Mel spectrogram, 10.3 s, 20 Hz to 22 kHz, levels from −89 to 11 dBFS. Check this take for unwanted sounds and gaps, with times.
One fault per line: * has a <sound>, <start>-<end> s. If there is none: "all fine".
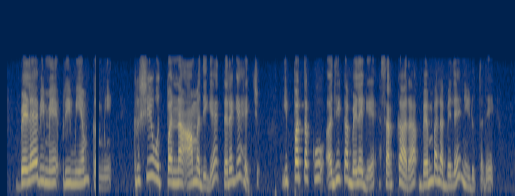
* has a dropout, 1.9-2.0 s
